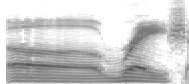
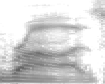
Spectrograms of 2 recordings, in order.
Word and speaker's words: Ra's: I'm old school, so I'm gonna say Raish. I don't do Raz because sounds weird.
